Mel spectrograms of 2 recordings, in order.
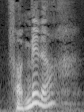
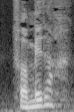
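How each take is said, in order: First: Taken-aback query with a lifted ending; startled question. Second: Said in the usual way. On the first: A narrator's reading. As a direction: echo it back, higher and rising. Startled echo of cardinal's schedule. (verbaasde vraag)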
